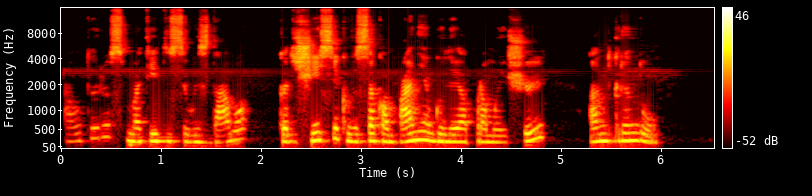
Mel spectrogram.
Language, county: Lithuanian, Vilnius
